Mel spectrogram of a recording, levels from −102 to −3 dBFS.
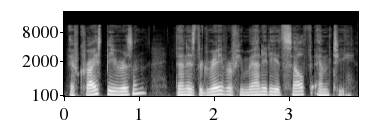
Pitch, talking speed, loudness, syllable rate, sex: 150 Hz, 185 wpm, -16 LUFS, 5.6 syllables/s, male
